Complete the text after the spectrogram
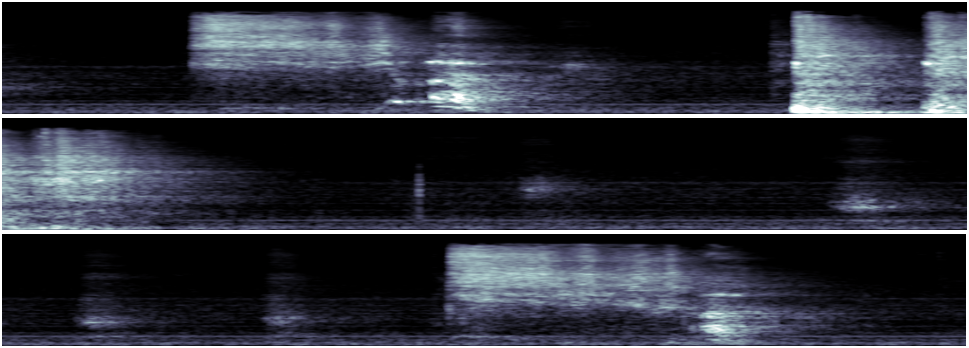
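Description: A man exhales forcefully with a loud grunt.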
